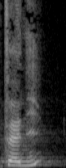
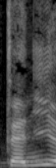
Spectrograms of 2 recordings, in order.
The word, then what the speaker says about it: Tahnee: Moi, je me présente, je m'appelle Tani. Donc Tani, euh, ça s'écrit T-A-H-N-E-E, e.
